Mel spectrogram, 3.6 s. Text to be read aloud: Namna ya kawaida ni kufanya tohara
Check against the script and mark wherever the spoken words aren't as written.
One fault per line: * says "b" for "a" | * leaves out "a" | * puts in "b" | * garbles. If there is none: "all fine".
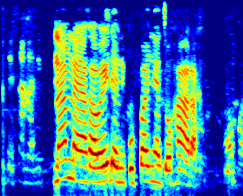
all fine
